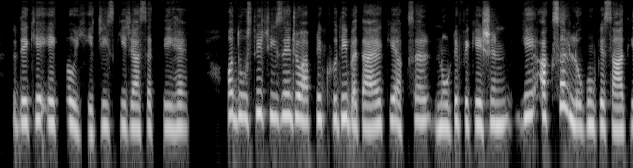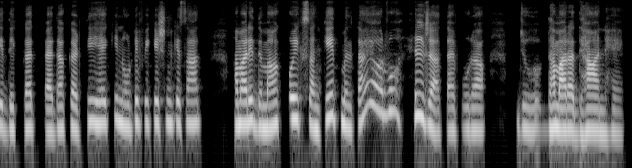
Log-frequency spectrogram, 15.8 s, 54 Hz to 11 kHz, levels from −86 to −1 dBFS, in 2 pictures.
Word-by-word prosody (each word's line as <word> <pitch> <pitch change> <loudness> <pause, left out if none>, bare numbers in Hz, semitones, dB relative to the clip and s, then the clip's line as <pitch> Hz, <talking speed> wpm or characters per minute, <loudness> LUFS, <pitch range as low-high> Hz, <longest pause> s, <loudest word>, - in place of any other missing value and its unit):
तो 225 - -10
देखिए 225 +2 +1
एक 225 -2 -1
तो 225 - +1
ये 175 0 -8
चीज 205 -2 -5
की 205 -1 -4
जा 195 0 0
सकती 195 +1 -6
है। 195 0 -3 0.5
और 290 - +3
दूसरी 275 +3 0
चीजें 280 -1 0
जो 265 0 +3
आपने 240 +2 0
खुद 245 0 -6
ही 260 - +5
बताया 200 -1 +1
कि 230 +3 -4
अक्सर 235 +3 -4
नोटिफ़िकेशन 215 +1 +1 0.2
ये 275 +1 +3
अक्सर 360 +7 +3
लोगों 210 -3 +1
के 205 +1 -2
साथ 185 -2 +1
ये 200 - +2
दिक्कत 185 +1 -2
पैदा 175 +2 0
करती 200 +5 0
है 220 0 +3
कि 230 +3 -6
नोटिफ़िकेशन 220 +1 -1
के - - +1
साथ 220 +1 -1 0.4
हमारे 215 +2 +6
दिमाग 195 +2 +2
को 250 - +7
एक 250 -1 +3
संकेत 230 +6 +2
मिलता 200 0 +1
है 390 +4 -1
और 325 -5 +2
वो 320 +1 -1 0.2
हिल 280 -2 +5
जाता 180 -3 0
है 180 - -2
पूरा 180 -1 -2 0.4
जो 185 -2 -4
ध 180 - -8
हमारा 180 -1 +7
ध्यान 170 +1 +3
है। 165 0 -8
215 Hz, 200 wpm, -23 LUFS, 190-235 Hz, 0.5 s, को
